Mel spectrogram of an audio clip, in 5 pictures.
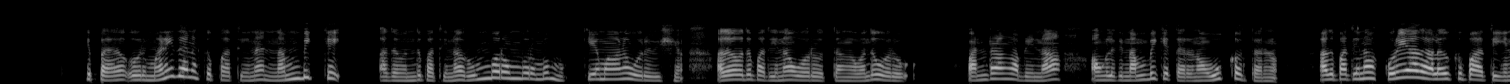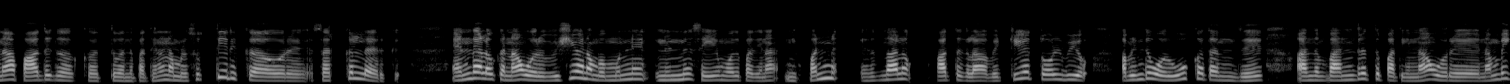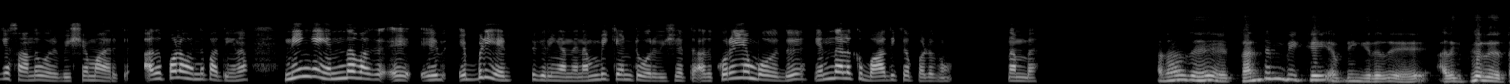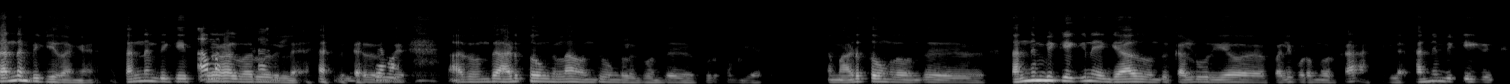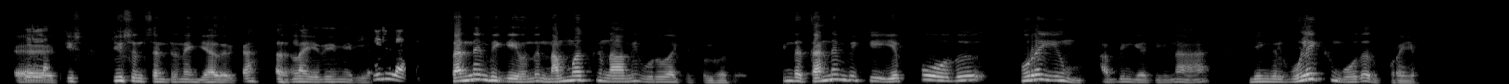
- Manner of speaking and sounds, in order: in English: "சர்க்கிள்ல"; drawn out: "வகை"; laughing while speaking: "அதுக்குப் பேரு தன்னம்பிக்கைதாங்க"; laughing while speaking: "அது வந்து"; drawn out: "வந்து"; in English: "டியூஷன் டியூஷன் சென்டர்ன்னு"
- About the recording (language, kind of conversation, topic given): Tamil, podcast, தன்னம்பிக்கை குறையும் போது அதை எப்படி மீண்டும் கட்டியெழுப்புவீர்கள்?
